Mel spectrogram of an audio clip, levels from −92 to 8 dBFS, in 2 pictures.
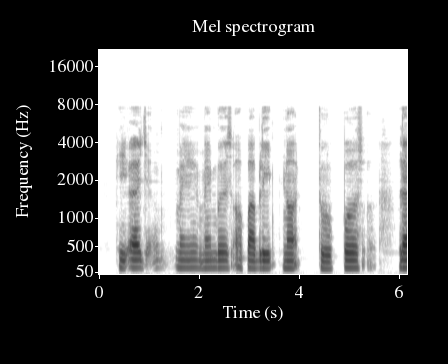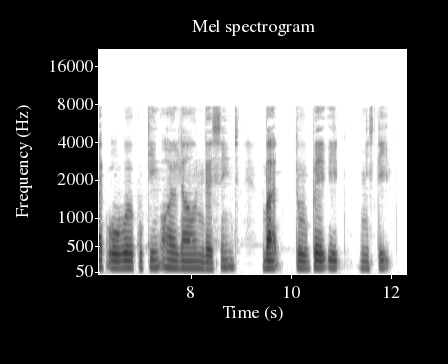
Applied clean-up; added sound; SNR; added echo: neural mask model DeepFilterNet 3.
